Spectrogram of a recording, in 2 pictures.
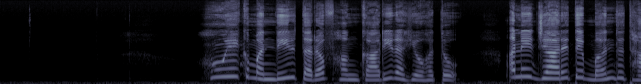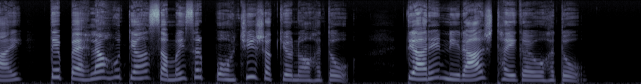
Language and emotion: Gujarati, sad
